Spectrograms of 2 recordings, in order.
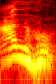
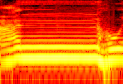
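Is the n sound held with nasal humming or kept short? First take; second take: short; held. First: The n is short with no nasal hum. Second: The n is held with a long nasal hum. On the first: The speaker calls it right. "বিনা গুণায় পড়তে হবে" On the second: The speaker calls it wrong. "এমন হবে না"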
